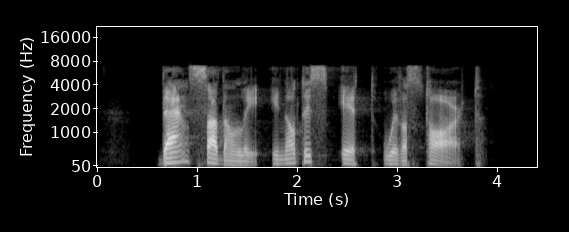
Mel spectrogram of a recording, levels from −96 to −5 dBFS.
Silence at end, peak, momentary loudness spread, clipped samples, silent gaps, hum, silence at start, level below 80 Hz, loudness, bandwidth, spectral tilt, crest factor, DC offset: 0.6 s; -6 dBFS; 11 LU; under 0.1%; none; none; 0.65 s; -66 dBFS; -27 LUFS; 7.4 kHz; -3.5 dB/octave; 24 dB; under 0.1%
